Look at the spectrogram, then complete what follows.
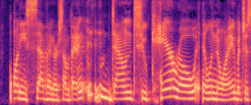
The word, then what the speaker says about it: Cairo: down to like 27 or something down to Caro Illinois which is spelled like Cairo but they pronounce it Koh and then when you get to Koo there's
